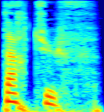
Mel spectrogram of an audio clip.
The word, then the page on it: tartuf(f): francais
